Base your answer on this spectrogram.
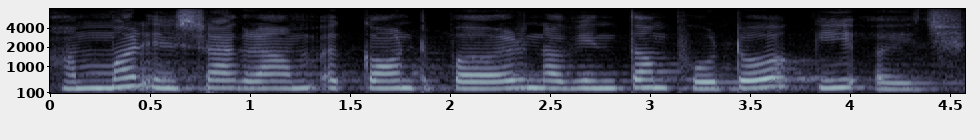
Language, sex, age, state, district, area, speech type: Maithili, female, 18-30, Bihar, Madhubani, rural, read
